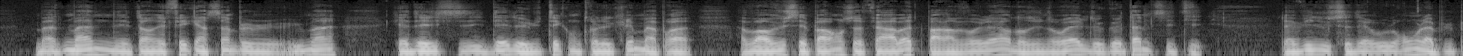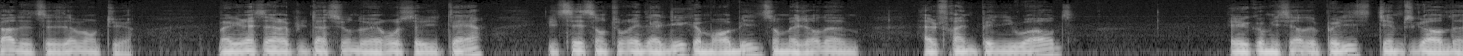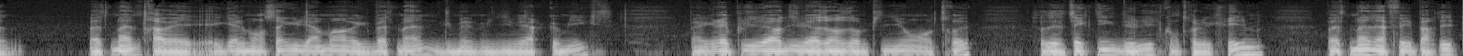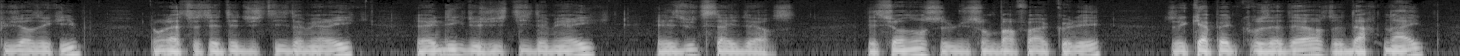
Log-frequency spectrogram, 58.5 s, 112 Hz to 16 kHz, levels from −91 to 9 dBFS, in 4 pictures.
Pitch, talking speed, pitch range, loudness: 85 Hz, 125 wpm, 85-95 Hz, -20 LUFS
